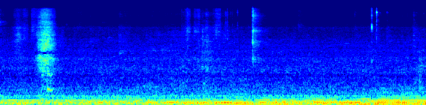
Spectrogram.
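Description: A steady low hum runs throughout. Over it come a few short, sharp clicks of small steel toenail nippers cutting into a thick toenail.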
